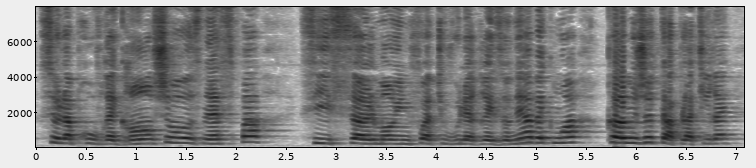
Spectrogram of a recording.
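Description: A woman reading an audiobook, voicing an excitable, argumentative old village rabbi in a loud, indignant manner. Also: high voice, normal speed, pitched above the performer's own voice, lightly acted. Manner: loud, indignant, mocking laughter.

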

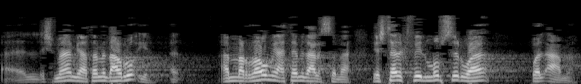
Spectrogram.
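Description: Male sheikh, teaching a class on recitation rules; fairly high voice, reverberant hall sound. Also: very animated. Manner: slow, drawn-out demonstrations of recitation; asks the class questions. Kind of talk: classroom lecture explaining a text. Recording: long reverb of a large hall.

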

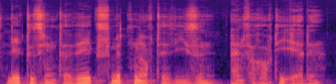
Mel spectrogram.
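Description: A man calmly reading a children's book aloud, chapter by chapter. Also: low-pitched, normal speed, slight background noise. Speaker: storyteller.

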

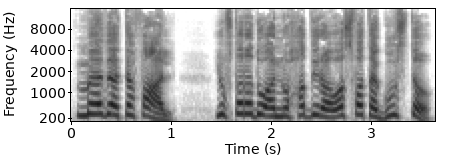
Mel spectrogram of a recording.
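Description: A man's voice: sits high, sing-song, a little fast, dry recording, studio quality, voice pushed up. A man voicing a stern young woman head cook who scolds sharply. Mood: sharp, scolding.

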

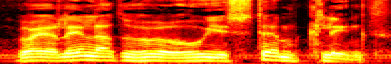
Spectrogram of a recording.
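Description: An actor playing a weary, laconic husband who answers in short, dry replies in a radio drama. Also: male voice, medium pitch, quick pace, a little hiss or hum, lightly acted. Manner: terse, dry, curt replies. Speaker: husband, office worker.

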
